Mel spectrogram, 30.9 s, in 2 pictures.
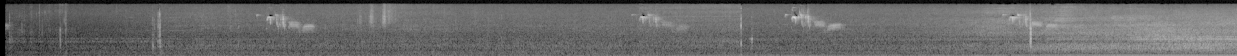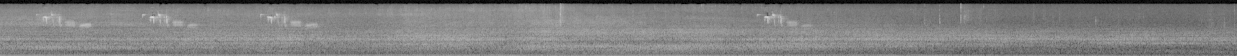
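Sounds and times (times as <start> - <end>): high falling bird calls: 3.2 - 5.0, 7.8 - 8.8, 9.8 - 10.7, 12.5 - 14.2, 15.9 - 18.0, 18.7 - 19.5, 24.9 - 25.7.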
